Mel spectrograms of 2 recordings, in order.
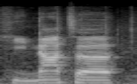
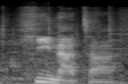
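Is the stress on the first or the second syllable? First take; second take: second; first. First: The stress is on the second syllable. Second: The stress is on the first syllable. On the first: The speaker calls it wrong. "a lot of people say" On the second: The speaker calls it right. "the proper pronunciation oftentimes is"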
